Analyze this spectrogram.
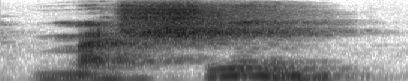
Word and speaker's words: machine: eu não não mencionei mas na palavra aqui machine machine pode ver que termina tem um e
